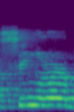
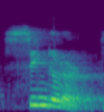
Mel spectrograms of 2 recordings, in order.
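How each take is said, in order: First: The ng is said without a following g sound. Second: The ng is followed by a clear g sound. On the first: The speaker calls it wrong. "This is not singular" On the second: The speaker calls it right. "but singular"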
